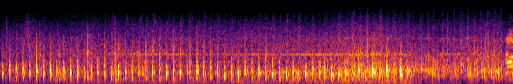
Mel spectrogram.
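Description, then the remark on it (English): A helicopter draws closer, its rotor blades thudding in a rapid, steady chop that grows louder and fuller, with engine whine layered underneath and no voices. “The chopper's here, sir.”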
